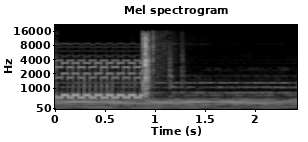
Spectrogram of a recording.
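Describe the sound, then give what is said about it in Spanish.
A telephone rings in the early hours of the morning with a rapid warbling electronic trill that stops abruptly after about a second, leaving a low steady hum. “cuando sonó el teléfono. Mi madre se levantó y contestó la llamada.”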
